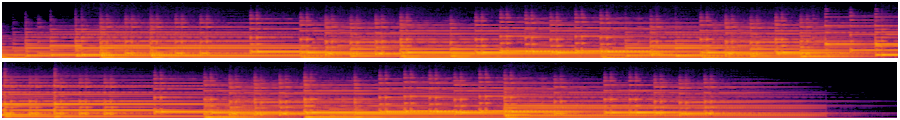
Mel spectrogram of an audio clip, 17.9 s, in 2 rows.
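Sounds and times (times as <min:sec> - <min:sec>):
healing harp: 0:00.0 - 0:17.2.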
